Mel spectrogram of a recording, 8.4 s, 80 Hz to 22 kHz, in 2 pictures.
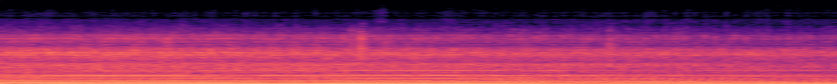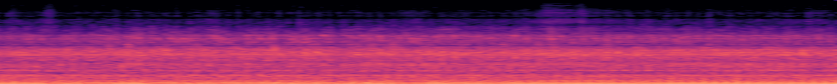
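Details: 2011 Cadillac CTS with LFX swap, ported throttle body, K&N intake, Overkill tune, resonator and cat delete, new timing chain, cam sensors, coils and plugs: cold start gives a loud, stumbling misfiring idle; cause unknown.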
